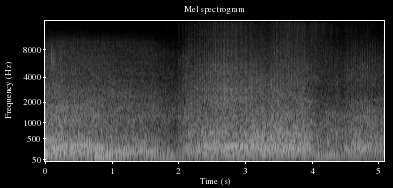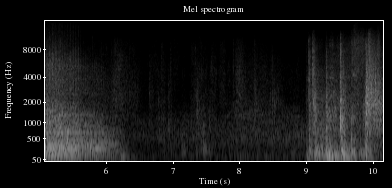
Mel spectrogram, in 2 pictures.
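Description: Two quad bikes (ATVs) racing, their engines revving up and down, fading out about six seconds in. Near the end, a few sharp knocks and rustles.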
